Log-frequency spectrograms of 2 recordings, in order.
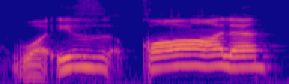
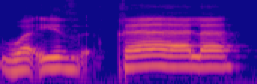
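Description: First: The q sound is heavy and deep. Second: The q sound is light and thin. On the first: The speaker calls it right. "قَا has a heavy sound" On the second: The speaker calls it wrong.

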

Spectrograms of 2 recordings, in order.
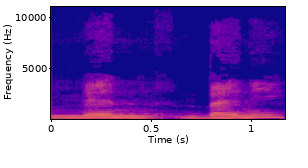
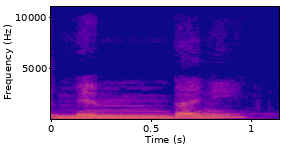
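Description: First: An n sound comes before the b. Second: An m sound comes before the b.

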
